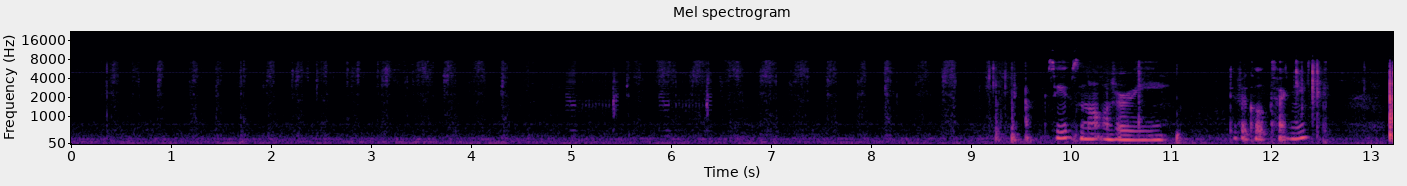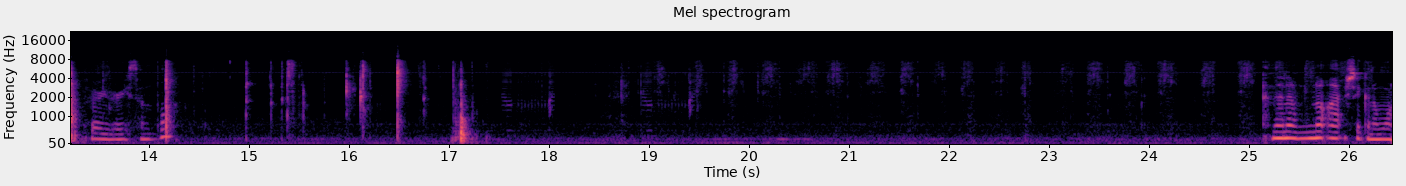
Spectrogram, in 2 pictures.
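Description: A brush dabs and scrapes on paper.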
